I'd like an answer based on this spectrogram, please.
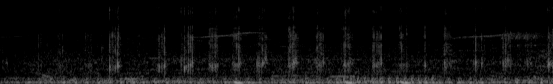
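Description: Porcupine chewing a leafy green leaf: quick, crisp crunching bites, about four a second.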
